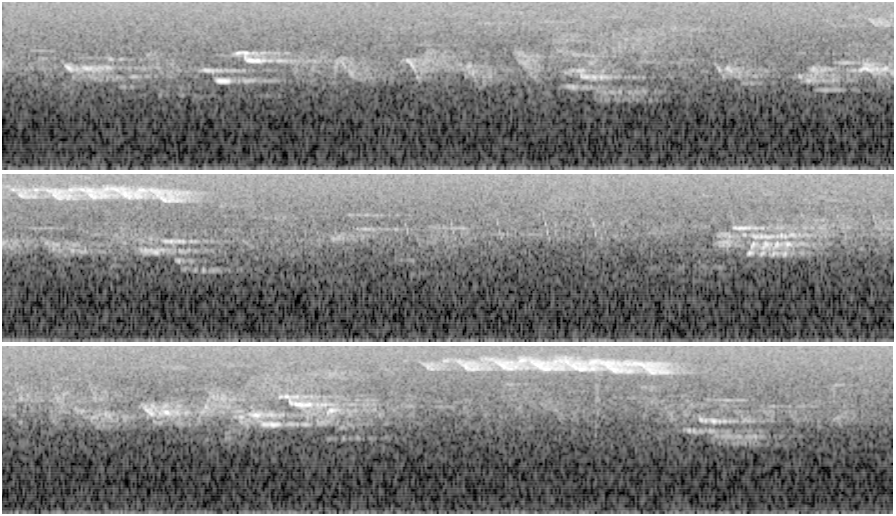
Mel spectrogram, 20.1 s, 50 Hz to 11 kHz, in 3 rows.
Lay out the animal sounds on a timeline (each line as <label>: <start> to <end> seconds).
Black-capped Chickadee (Poecile atricapillus): 0.1 to 0.9 seconds
Wood Thrush (Hylocichla mustelina): 0.4 to 2.4 seconds
Scarlet Tanager (Piranga olivacea): 1.9 to 4.6 seconds
Black-throated Blue Warbler (Setophaga caerulescens): 3.7 to 5.4 seconds
Wood Thrush (Hylocichla mustelina): 3.8 to 4.9 seconds
American Robin (Turdus migratorius): 5.2 to 8.1 seconds
Wood Thrush (Hylocichla mustelina): 5.8 to 6.6 seconds
Black-and-white Warbler (Mniotilta varia): 6.3 to 8.2 seconds
Wood Thrush (Hylocichla mustelina): 7.7 to 8.4 seconds
Wood Thrush (Hylocichla mustelina): 9.0 to 9.7 seconds
Ovenbird (Seiurus aurocapilla): 9.5 to 11.4 seconds
Black-capped Chickadee (Poecile atricapillus): 9.9 to 10.7 seconds
Wood Thrush (Hylocichla mustelina): 11.9 to 12.9 seconds
Ovenbird (Seiurus aurocapilla): 12.1 to 14.3 seconds
Scarlet Tanager (Piranga olivacea): 13.8 to 16.2 seconds
Black-throated Blue Warbler (Setophaga caerulescens): 14.8 to 16.0 seconds
Wood Thrush (Hylocichla mustelina): 14.8 to 15.9 seconds
Black-and-white Warbler (Mniotilta varia): 16.4 to 18.5 seconds
Hairy Woodpecker (Dryobates villosus): 18.1 to 18.3 seconds
Wood Thrush (Hylocichla mustelina): 18.4 to 19.3 seconds
Black-capped Chickadee (Poecile atricapillus): 18.6 to 19.6 seconds
Hairy Woodpecker (Dryobates villosus): 19.5 to 19.8 seconds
